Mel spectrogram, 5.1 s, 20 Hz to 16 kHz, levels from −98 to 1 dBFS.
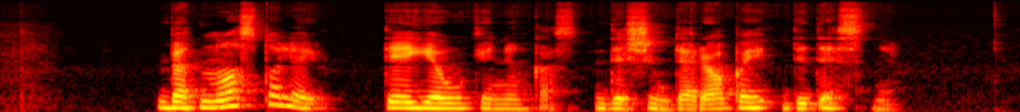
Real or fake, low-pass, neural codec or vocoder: real; 14.4 kHz; none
